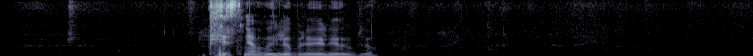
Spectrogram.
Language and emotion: Russian, neutral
